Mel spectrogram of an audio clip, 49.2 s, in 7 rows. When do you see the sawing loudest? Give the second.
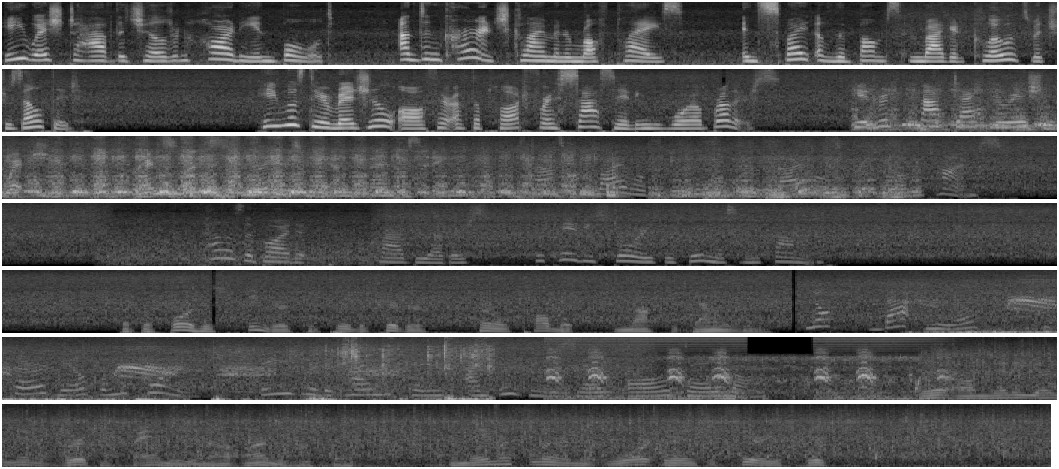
15 s.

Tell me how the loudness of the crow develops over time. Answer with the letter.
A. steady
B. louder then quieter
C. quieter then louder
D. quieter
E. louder
E.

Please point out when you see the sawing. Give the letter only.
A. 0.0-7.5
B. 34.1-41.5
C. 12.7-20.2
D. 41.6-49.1
C.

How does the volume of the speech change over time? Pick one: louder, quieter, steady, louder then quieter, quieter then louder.
quieter.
